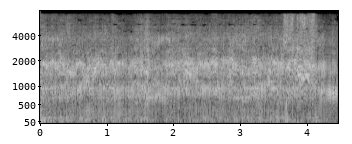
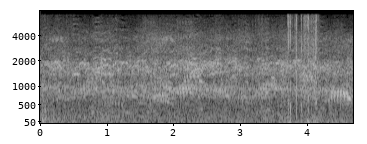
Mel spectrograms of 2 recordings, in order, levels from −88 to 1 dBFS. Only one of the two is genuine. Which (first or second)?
second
